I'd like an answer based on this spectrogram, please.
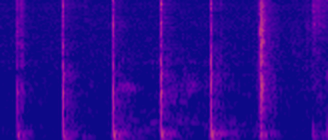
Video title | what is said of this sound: Wild Franko's no knead cranberry almond bread | If it sounds hollow, that means it's ready to go.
